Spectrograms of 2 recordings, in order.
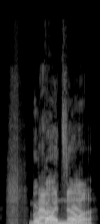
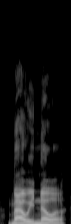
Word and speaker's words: Mauigoa: Francis Mauigoa, the offensive tackle, who I can pronounce his name perfectly this week? Mauigoa. Mauigoa.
